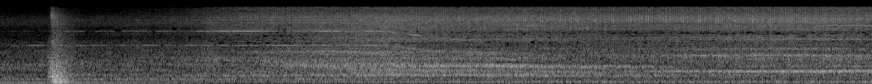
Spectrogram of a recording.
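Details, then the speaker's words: 2002 Mercedes CL500 V8 after new spark plugs, coil packs and plug wires on the right bank: after a thump it settles into a smooth, even idle with no ticking or misfire. Normal idle. "no ticking no misfire all right she's running so we got that one side done"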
